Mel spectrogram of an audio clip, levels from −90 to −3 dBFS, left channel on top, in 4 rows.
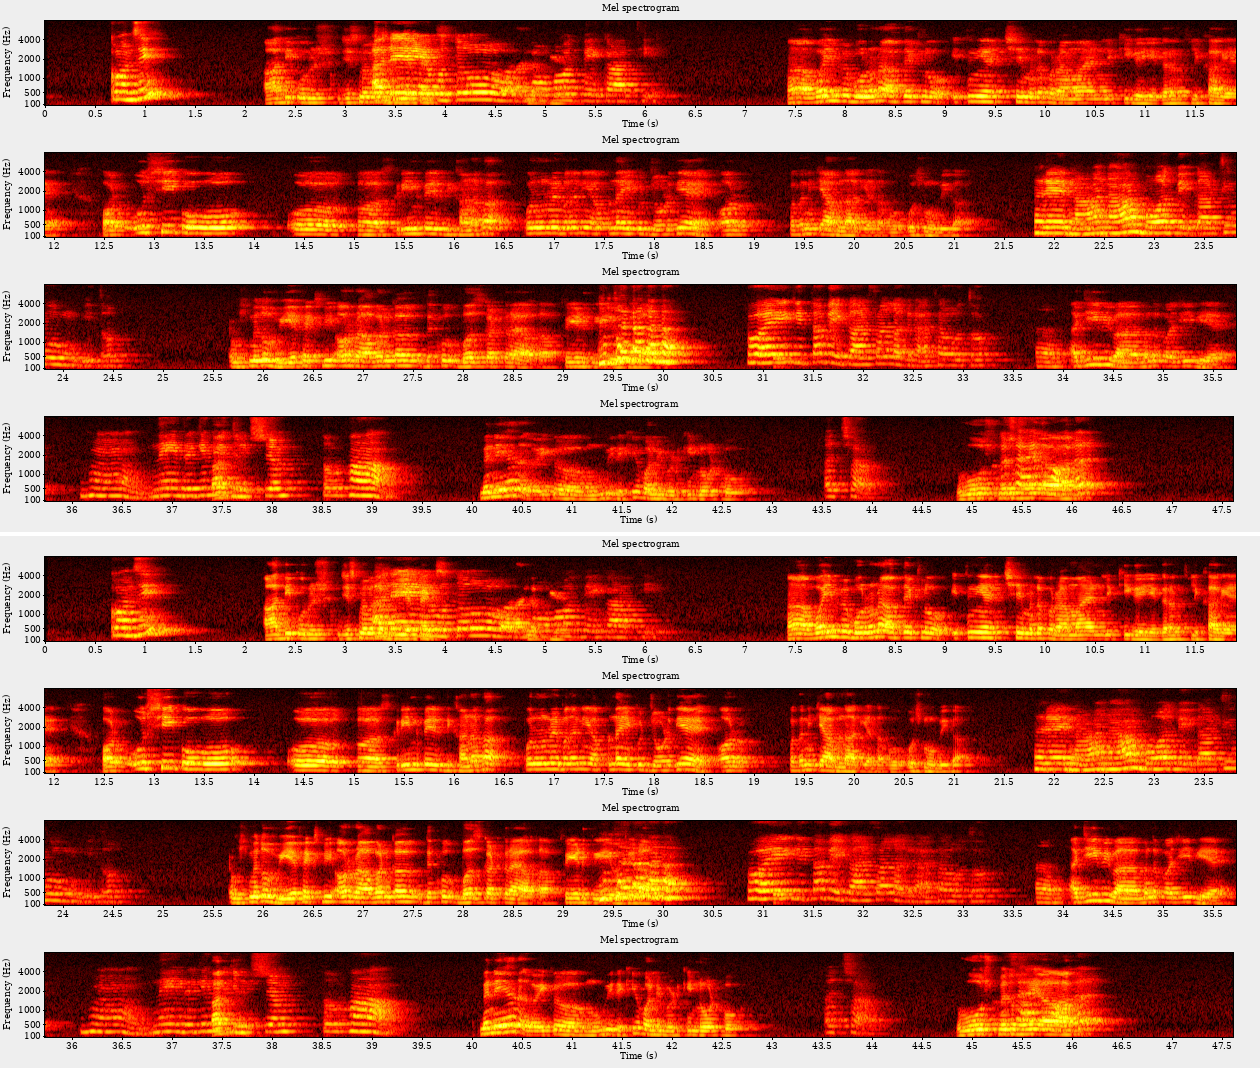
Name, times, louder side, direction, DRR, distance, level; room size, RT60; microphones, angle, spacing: voice 1, 0.7-1.2 3.2-6.1 21.8-24.6 29.4-30.1 30.8-33.2 36.1-38.2 38.5-39.2 43.5-44.0 45.2-46.2, left 3 dB, 85° left, -1 dB, 1.8 m, -28 dB
voice 2, 2.2-4.0 4.5-5.2 7.4-12.1 12.5-13.9 14.3-19.0 19.4-21.1 25.7-29.9 31.1-31.2 33.7-35.7 37.4-37.8 40.1-42.6 44.8-46.2, right 2 dB, 50° right, 4 dB, 0.9 m, -27 dB
6.9 x 5.3 x 4.1 m, 0.67 s
head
